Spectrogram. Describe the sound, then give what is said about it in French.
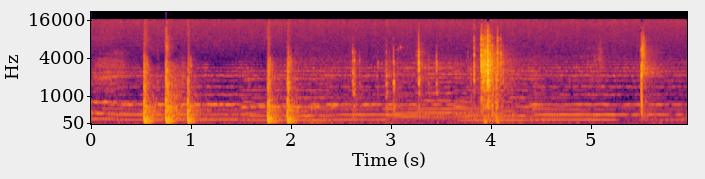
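Knocking on a concierge's apartment door: a quick group of three firm, hollow knocks, a short pause, then two more, followed by a few softer scattered thuds. “Il va frapper chez elle.”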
